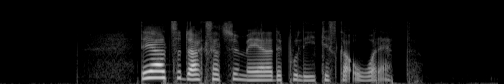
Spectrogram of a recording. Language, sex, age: Swedish, female, 37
